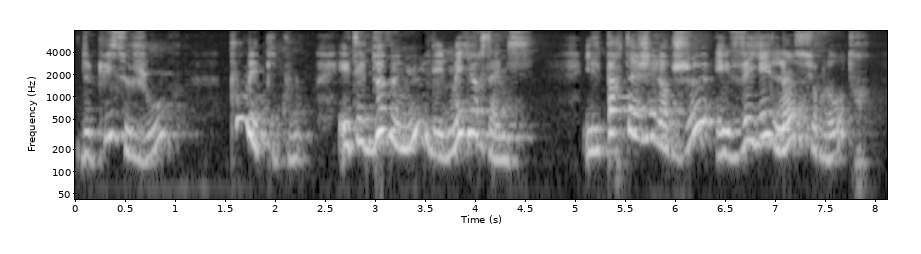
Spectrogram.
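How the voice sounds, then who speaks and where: Female storyteller, mellow and animated, recorded far off in an echoey room with dull sound. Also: on the high side. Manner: expressive, lively storyteller. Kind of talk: storybook narration. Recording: echoey room, distant muffled mic.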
